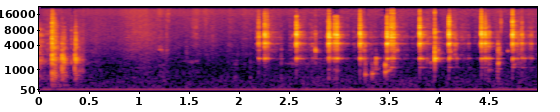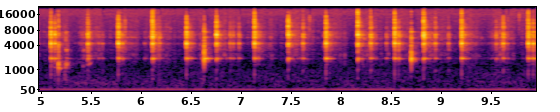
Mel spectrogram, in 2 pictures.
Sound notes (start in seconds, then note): 0.6 scratching; 4.8 scratching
